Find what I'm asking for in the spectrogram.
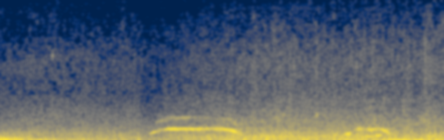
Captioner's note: excited screaming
